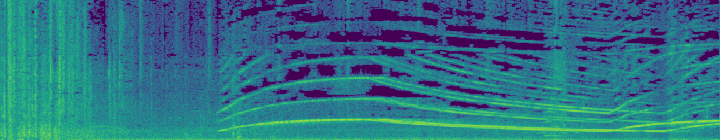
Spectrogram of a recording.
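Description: A quick run of sharp gunshots right at the start. Then police sirens wailing in: two sirens slightly out of step, each rising about two seconds in, falling slowly, and rising again near the end.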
